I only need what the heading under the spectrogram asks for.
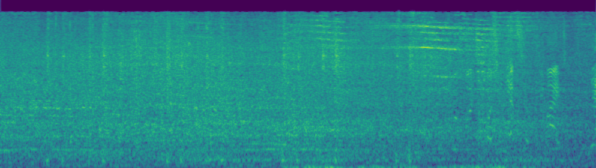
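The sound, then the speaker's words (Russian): An express electric train pulling away from a platform gives a loud, continuous rumble and rattle of wheels on rails, with high squeals of the wheels, and voices talking over it throughout. “Экспресс уезжает.”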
